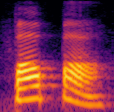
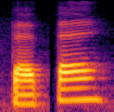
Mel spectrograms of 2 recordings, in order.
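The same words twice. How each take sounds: First: Calling out again. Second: A higher, louder call for papa, only half a shout; calling out loudly. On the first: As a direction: call papa once more, a touch more urgent. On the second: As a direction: call out for papa across the house, mildly raised. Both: A narrator's reading. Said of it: "जोर से चिल्लाते हुए बोली".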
